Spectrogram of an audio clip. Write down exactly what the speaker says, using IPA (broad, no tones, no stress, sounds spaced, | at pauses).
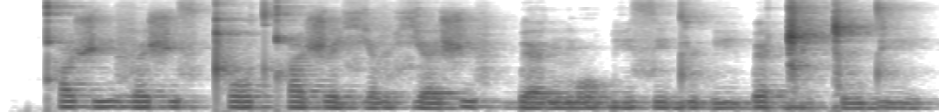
qʰ ʉ ʃ i v ɛ ʃ i s cʰ o d qʰ i ʃ ɛ ç ɛ v ç ɛ ʃ i f ɡ͡b ɛ ŋ͡m o ɓ i s i d ʉ ʔ i ɓ ɛ ɡ͡ǁ i ǀ ʉ d i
